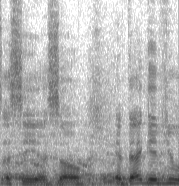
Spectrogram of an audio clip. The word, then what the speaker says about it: Asia: The whole world was Asia at one point. But it's pronounced Asiya, so if that gives you light, go ahead with it.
